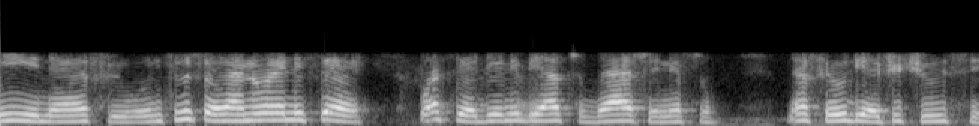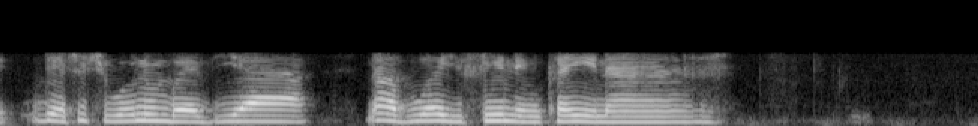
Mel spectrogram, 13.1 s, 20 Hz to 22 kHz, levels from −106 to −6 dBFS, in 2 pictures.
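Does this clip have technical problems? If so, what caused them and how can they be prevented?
Yes, there are two AMR rate drops, at 0.31–3.43 s (ending just before "bi ato brɔɔhye ne") and 8.47–10.23 s. The speech turns rougher and buzzier, which fits the codec stepping down from 12.2 to 5.9 kbps on a weak link. Keeping the phone on a stronger signal, or using a wideband or VoIP path, avoids it.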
